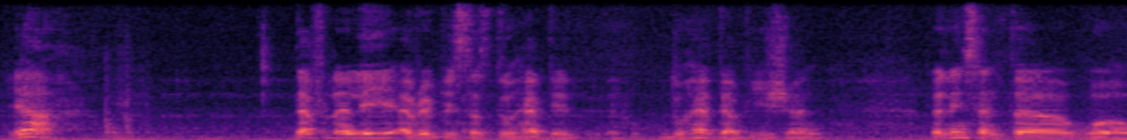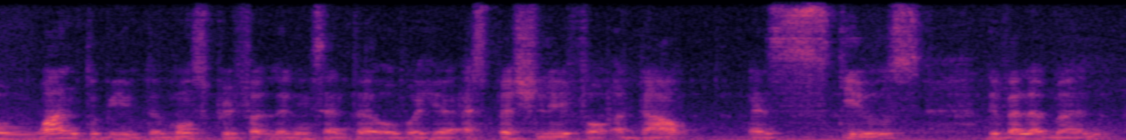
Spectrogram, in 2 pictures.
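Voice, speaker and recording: A man from Singapore who founded a training centre, speaking as a guest in a radio interview and getting animated as he acts out conversations. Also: low voice. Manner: animated, acts out dialogue in quotes. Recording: distant mic with faint background noise.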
